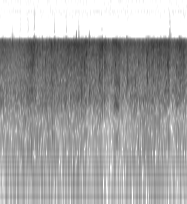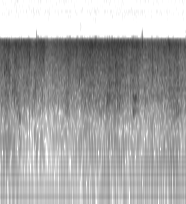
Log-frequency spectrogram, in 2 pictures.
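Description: Water splashing and sloshing in a plastic kiddie pool as a dog thrashes and paws in it: rapid, irregular, continuous splashing.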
